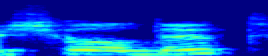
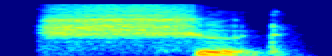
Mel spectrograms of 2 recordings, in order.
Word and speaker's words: should: You should. You should. Huh? You should eat healthy food. And don't forget the pronunciation of this word.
